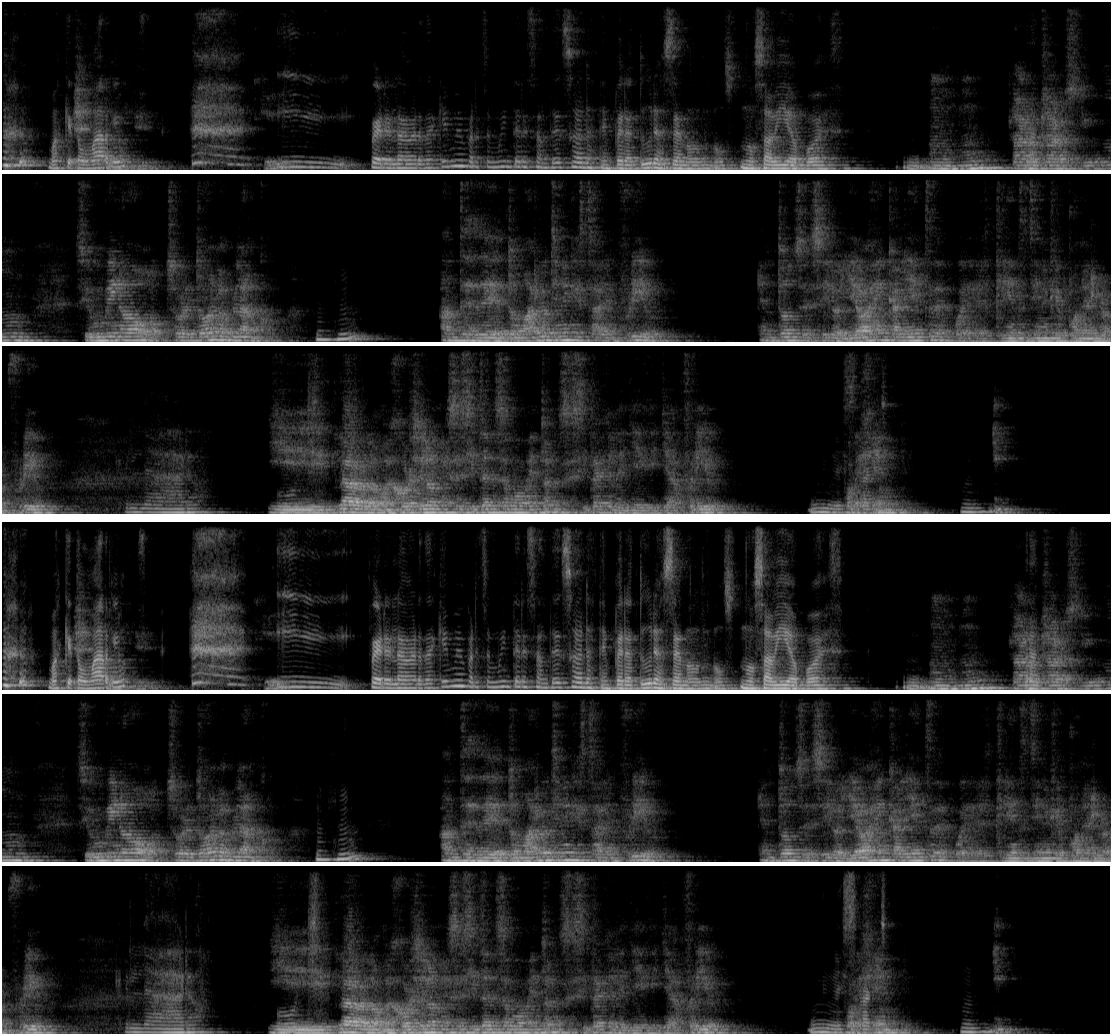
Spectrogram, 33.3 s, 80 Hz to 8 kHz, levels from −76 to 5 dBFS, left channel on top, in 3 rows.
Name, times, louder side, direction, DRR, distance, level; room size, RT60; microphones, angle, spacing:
voice 1, 0.0-1.3 1.9-2.4 2.7-8.5 9.0-9.3 10.2-10.4 14.2-14.7 23.4-24.3 24.9-25.4 30.2-30.9 31.8-32.1, right 3 dB, 30° right, 0.4 m, -27 dB
voice 2, 0.7-1.5 2.6-2.8 9.2-14.0 15.5-17.6 18.6-22.6 22.8-23.8 24.8-29.3 30.6-31.1 32.1-32.2, right 1 dB, 25° left, 3.7 m, -28 dB
9.2 x 7.7 x 3.2 m
head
